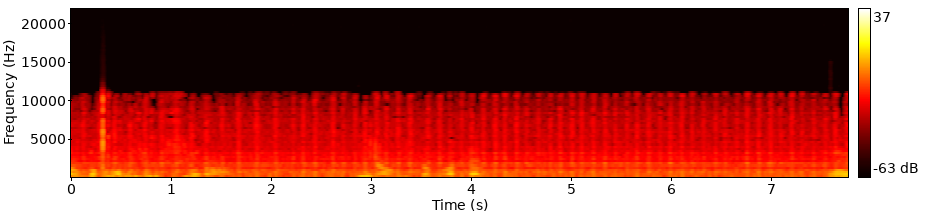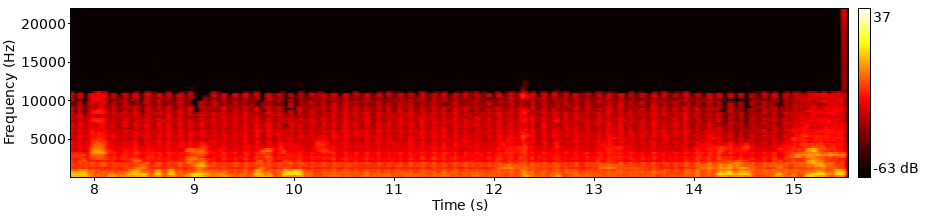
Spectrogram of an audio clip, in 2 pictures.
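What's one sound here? A car engine idles steadily with a low hum.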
